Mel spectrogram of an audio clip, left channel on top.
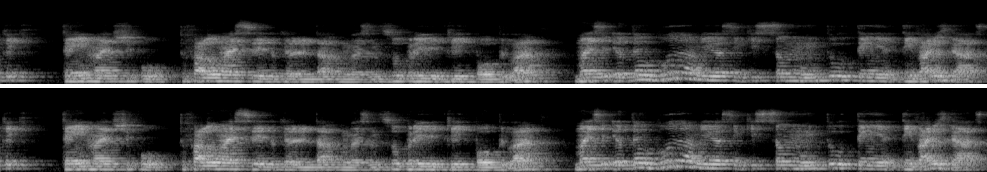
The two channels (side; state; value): both; normal; correlation 0.80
